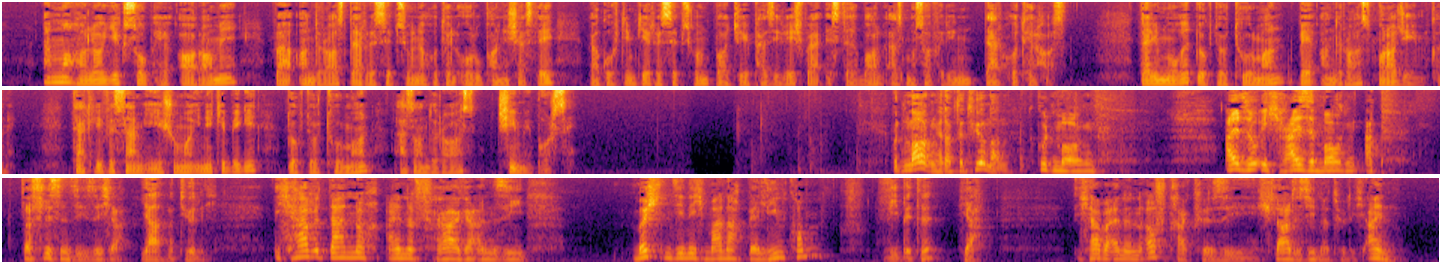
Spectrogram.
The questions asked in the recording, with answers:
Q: تکلیف سمعی شما اینه که بگید دکتر تورمان از آندراس چی میپرسه؟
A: از آندراس میپرسه که آیا ملدار زمانی سفری به برلین بکنه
